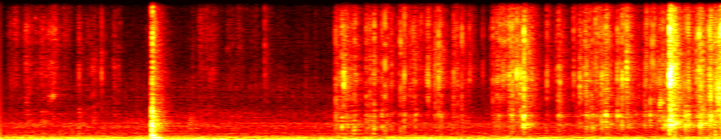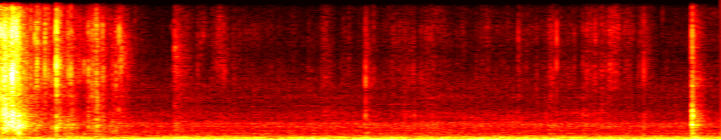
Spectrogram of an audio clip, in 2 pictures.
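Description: Hockey card pack wrapper being torn open and crinkled by hand. There is a sharp click about a second in, then a burst of crinkling and tearing from about two and a half to six seconds, loudest near the end of it.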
